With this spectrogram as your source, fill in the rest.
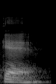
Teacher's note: पीछे ए की ध्वनि आ रही है, मतलब स्वर मिल गया उसमें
